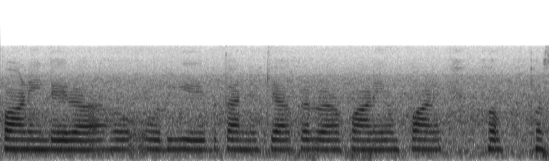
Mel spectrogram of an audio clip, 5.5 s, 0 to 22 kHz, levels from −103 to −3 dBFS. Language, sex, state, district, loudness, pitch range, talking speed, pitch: Hindi, female, Haryana, Jhajjar, -18 LUFS, 205-210 Hz, 185 wpm, 210 Hz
